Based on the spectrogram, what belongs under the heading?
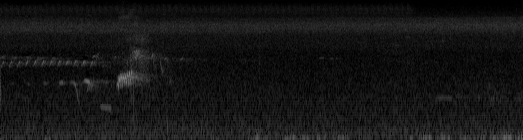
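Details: A gang-gang cockatoo, filmed in the morning while eating spitfire sawfly grubs, gives a single short, harsh, creaky call like a rusty hinge, over a steady high insect drone throughout.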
